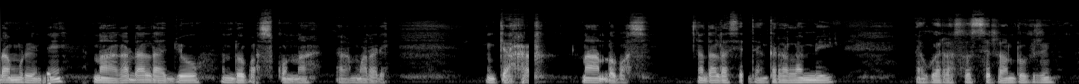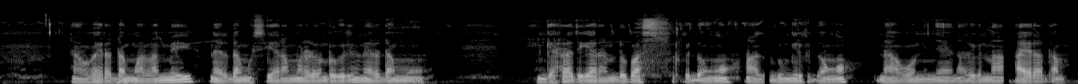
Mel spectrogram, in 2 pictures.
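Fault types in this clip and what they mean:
Corrupt frame concealed: at 0.40, 2.54, 5.28, 7.41, 18.42 and 20.81 s, the decoder detected damaged AAC frames and filled them in itself, covering 0.05 to 0.11 s of the speech.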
